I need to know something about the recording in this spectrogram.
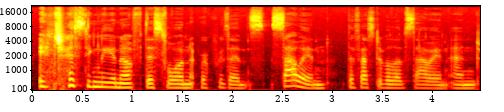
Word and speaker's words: Samhain: So it's spelt like that, but it's pronounced Samhain.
